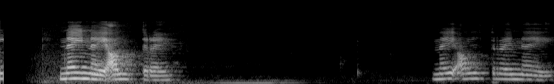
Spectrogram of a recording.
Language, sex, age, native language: Icelandic, male, 10, Icelandic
